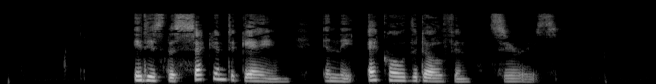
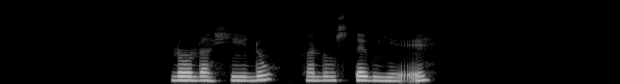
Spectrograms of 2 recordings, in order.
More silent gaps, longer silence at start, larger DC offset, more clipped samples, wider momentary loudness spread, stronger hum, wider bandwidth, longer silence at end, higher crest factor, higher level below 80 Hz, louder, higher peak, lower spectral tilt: neither; second, 1.35 s vs 1.7 s; neither; neither; first, 16 LU vs 8 LU; neither; first, 11.5 kHz vs 9.2 kHz; second, 1 s vs 1.9 s; about the same, 22 dB vs 18 dB; second, -78 dBFS vs -66 dBFS; about the same, -25 LUFS vs -24 LUFS; first, -4 dBFS vs -8 dBFS; second, -4.5 dB/octave vs -10 dB/octave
